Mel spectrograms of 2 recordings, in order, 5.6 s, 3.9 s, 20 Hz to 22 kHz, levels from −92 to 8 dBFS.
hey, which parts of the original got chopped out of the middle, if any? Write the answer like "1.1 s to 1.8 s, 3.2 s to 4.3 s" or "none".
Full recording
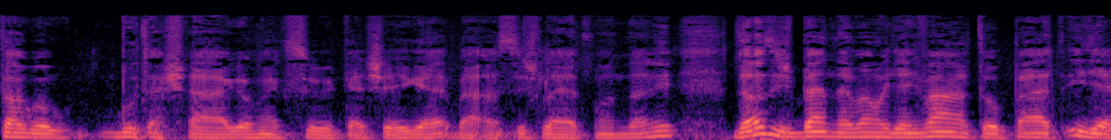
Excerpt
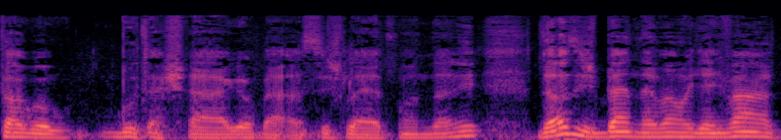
1.3 s to 2.2 s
